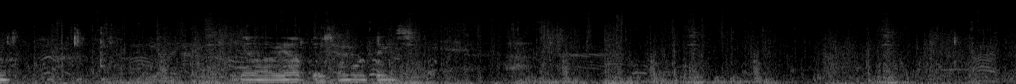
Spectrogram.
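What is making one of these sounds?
Gunfire and clashing weapons crackle in a busy battle.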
